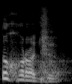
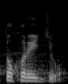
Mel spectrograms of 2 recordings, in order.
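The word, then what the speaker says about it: تُخْرَجُ: Bacanya majhul, tukhraju. Bukan tukhriju.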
